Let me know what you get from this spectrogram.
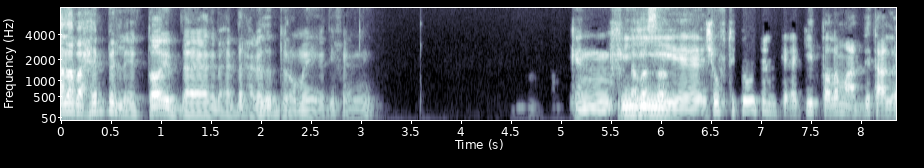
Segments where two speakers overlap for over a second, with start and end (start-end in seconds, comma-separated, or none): none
